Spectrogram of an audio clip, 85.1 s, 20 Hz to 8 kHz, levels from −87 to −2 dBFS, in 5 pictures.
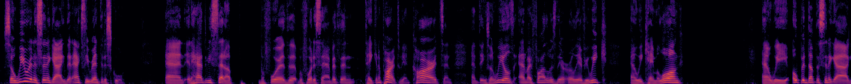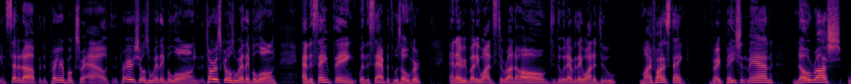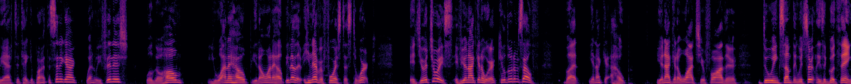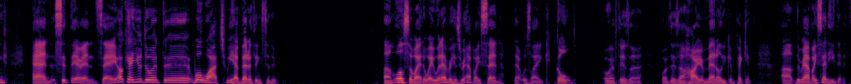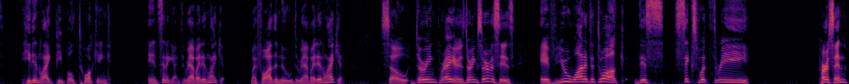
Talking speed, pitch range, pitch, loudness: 185 wpm, 135-185 Hz, 155 Hz, -40 LUFS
